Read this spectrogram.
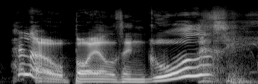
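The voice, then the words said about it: Raspy cackling horror-host character voice. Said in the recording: “That hurts to do that voice. That's the Crypt Keeper.”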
